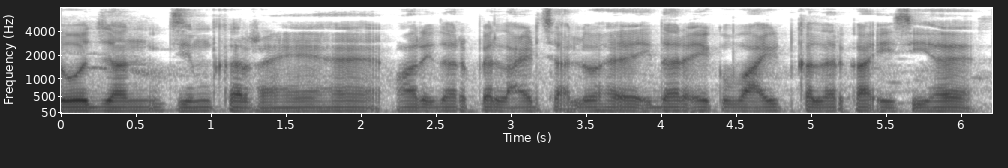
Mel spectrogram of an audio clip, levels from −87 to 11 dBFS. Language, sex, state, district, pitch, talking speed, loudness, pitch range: Hindi, male, Odisha, Nuapada, 95 Hz, 175 wpm, -19 LUFS, 90-95 Hz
